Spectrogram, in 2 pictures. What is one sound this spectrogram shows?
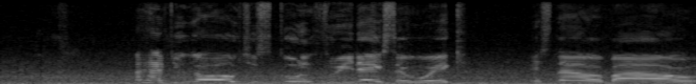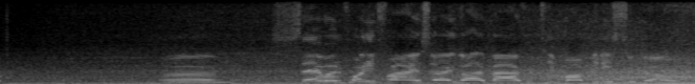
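A young man talks with animation outdoors.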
